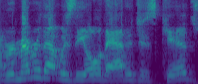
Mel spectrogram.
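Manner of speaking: ordinary talk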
